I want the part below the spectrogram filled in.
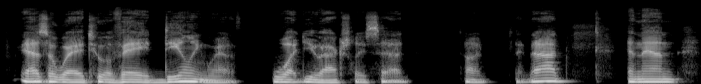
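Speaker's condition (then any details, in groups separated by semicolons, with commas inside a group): No condition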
